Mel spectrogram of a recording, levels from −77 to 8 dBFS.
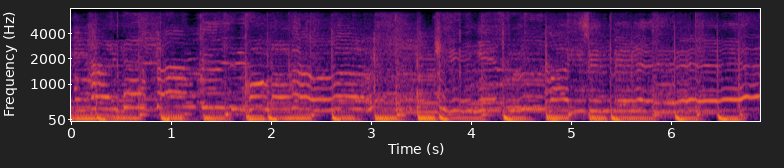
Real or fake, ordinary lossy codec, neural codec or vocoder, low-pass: fake; AAC, 32 kbps; codec, 16 kHz, 2 kbps, X-Codec, HuBERT features, trained on balanced general audio; 7.2 kHz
